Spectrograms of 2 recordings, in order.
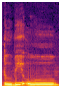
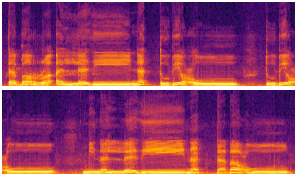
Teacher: استبرأ الذین اتبعوا من الذین، اچھا جی، عین کے مخرج کا دھیان رکھنا ہے۔ اکثر لوگ عین کو نرم پڑھتے ہیں تو وہ حمزہ بن جاتا ہے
